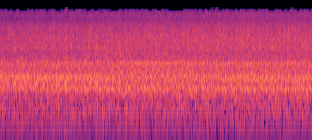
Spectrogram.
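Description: Long-tail boat engine running at a steady, loud, unchanging drone while underway.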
